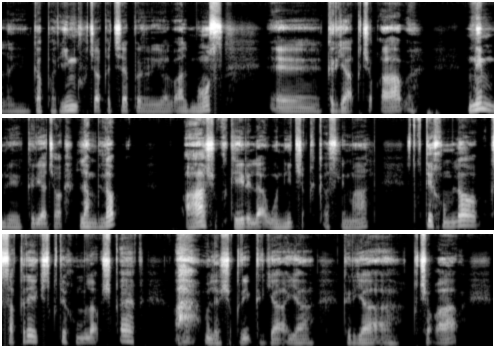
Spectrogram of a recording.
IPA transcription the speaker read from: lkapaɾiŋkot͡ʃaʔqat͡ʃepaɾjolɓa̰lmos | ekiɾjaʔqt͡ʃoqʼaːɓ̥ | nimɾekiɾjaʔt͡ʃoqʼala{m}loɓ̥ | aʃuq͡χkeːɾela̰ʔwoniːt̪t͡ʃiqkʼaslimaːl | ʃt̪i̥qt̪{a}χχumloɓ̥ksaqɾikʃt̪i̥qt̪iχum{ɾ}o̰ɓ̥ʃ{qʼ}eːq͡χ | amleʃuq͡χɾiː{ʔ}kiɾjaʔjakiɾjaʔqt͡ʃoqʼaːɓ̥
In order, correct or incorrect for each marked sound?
correct, incorrect: i, incorrect: l, correct, correct

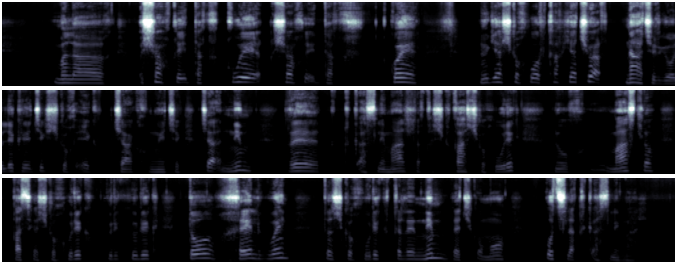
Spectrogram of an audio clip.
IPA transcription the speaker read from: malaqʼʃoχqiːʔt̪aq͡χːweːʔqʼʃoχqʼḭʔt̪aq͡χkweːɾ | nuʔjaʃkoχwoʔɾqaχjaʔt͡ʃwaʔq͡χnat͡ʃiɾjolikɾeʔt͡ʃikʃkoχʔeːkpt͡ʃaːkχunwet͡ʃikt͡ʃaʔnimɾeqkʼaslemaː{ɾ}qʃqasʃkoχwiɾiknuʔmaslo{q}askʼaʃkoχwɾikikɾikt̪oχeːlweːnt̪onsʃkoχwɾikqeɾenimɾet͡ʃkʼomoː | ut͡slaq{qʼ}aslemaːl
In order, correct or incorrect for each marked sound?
incorrect: l, correct, incorrect: kʼ

